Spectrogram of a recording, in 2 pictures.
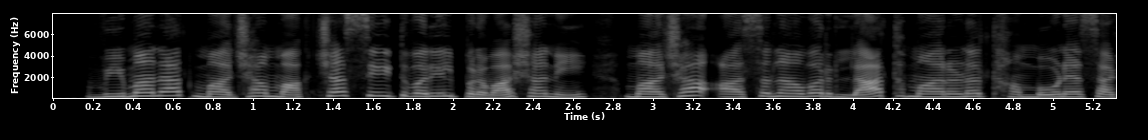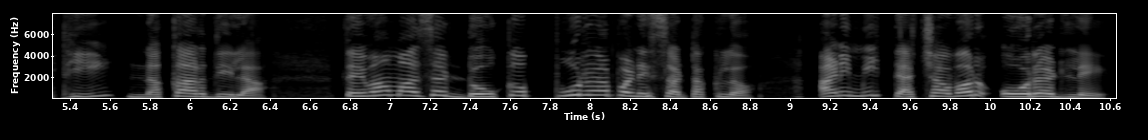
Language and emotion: Marathi, angry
